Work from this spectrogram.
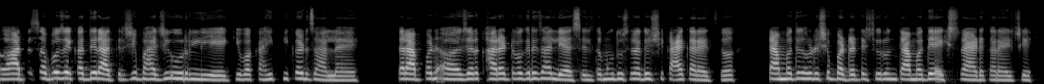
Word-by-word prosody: आता 245 +1 +2
सपोज 280 0 0
एखादी 265 0 +2
रात्रीची 235 0 +2
भाजी 245 +1 -1
उरली 245 -5 +1
आहे 205 0 0
किंवा 235 -1 -2
काही 235 0 -3
तिखट 265 0 -1
झालंय 200 -5 -3 0.4
तर 255 - +4
आपण 245 +2 +4
अ, 240 -2 0
जर 255 +1 +2
खारट 255 -1 +2
वगैरे 265 +1 -1
झाली 265 -3 +1
असेल, 210 0 -2
तर 235 - -5
मग 245 +1 0
दुसऱ्या 255 +1 -1
दिवशी 255 +1 -3
काय 225 0 +3
करायचं 210 -1 -2 0.4
त्यामध्ये 255 +1 +3
थोडेसे 260 0 0
बटाटे 240 -1 0
चिरून 245 +2 -2
त्यामध्ये 230 +1 +3
एक्स्ट्रा 220 +1 -1
अ‍ॅड 205 0 +1
करायचे. 205 0 -4
245 Hz, 190 wpm, -23 LUFS, 220-260 Hz, 0.4 s, तर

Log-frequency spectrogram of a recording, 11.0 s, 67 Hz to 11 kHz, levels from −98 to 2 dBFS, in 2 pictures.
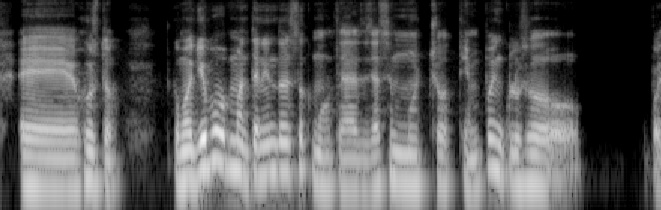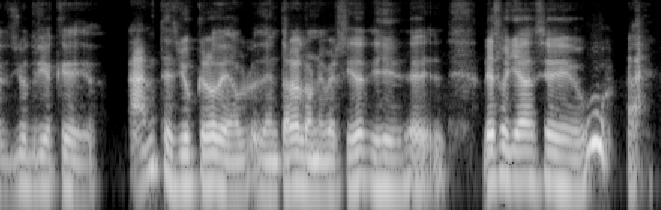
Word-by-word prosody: eh, 120 -2 +2
justo, 130 -3 -3 0.4
como 140 +1 +4
llevo 200 +7 +7
manteniendo 170 0 +1
esto 175 +2 -4
como, 130 -6 -5
o 120 - -11
sea, 115 0 -4
desde 115 +1 -6
hace 135 +2 -8
mucho 130 -1 -3
tiempo, 125 +6 -6
incluso, 130 -5 -2 0.5
pues, 110 - -9
yo 130 +2 -4
diría 120 -1 -4
que 115 -5 -3 0.3
antes, 170 -8 0
yo 130 0 +1
creo, 130 0 +4
de 120 -3 +3 0.2
de 115 - -2
entrar 115 +3 +1
a - - +5
la 120 - +2
universidad 115 +5 0
y 120 -1 0
de 115 - -3 0.5
de - - +6
eso 150 +2 +2
ya 140 -1 +4
hace, 130 -3 +1
uh, 340 -1 +5
ah, - - -6
130 Hz, 190 wpm, -21 LUFS, 120-140 Hz, 0.5 s, llevo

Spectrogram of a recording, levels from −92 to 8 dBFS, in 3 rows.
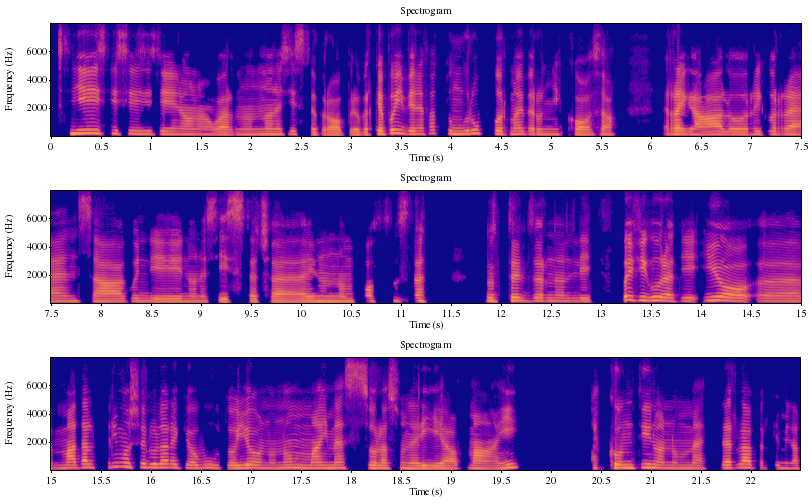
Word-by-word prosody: Sì. 245 +2 +5
Sì, 225 +1 -8
sì, 215 +2 -5
sì, 205 0 -3
sì. 195 +1 -1
No, 185 -1 -2
no, 180 -1 -5
guarda, 175 0 -1
non 180 0 -5
non 185 0 0
esiste 185 -1 -4
proprio, 170 -1 0
perché 180 +4 +5
poi 250 +4 +4
viene 205 -1 +1
fatto 240 0 -7
un 205 0 +2
gruppo, 230 0 0
ormai, 205 0 +1
per 190 -2 -2
ogni 180 0 -5
cosa. 170 0 0 0.5
Regalo, 185 -1 +4
ricorrenza, 185 -1 0
quindi 180 -1 -2
non 175 0 -6
esiste, 175 +1 -3
cioè, 175 0 0
i - - +2
non 175 0 0
posso 195 +1 -6
sta 205 +2 -1 0.6
tutto 215 +1 +1
il 220 -2 +3
giorno 210 0 -3
lì. 195 -1 -5 0.3
Poi 260 - +6
figurati, 225 -5 +2
io 230 -4 +3
uhm, 190 -1 -4
ma 205 +3 +3
dal 240 +1 +2
primo 285 +2 -3
cellulare 245 -2 0
che 210 0 -7
ho - - 0
avuto, 200 -2 -5
io 210 +2 +2
non 195 0 -6
ho 210 +1 -2
mai 200 -1 +1
messo 200 0 -2
la 185 -1 +2
suoneria, 180 -2 0
mai, 180 +3 +2 0.8
e 190 - -8
continuo 225 0 +3
a - - -1
non 195 -1 -5
metterla, 205 +5 0
perché 190 -2 -16
mi 185 - -8
dà 180 0 -6
195 Hz, 170 wpm, -24 LUFS, 180-210 Hz, 0.8 s, Poi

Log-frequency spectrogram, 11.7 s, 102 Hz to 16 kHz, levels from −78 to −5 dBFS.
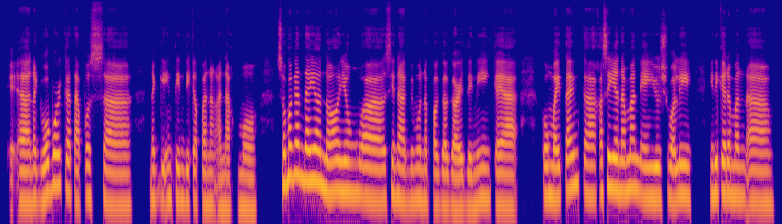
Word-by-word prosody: e 140 - -5
a 170 0 +3
nagwowork 200 +8 +1
ka 205 - -1
tapos, 175 +1 -2
ah, 160 -1 +1 0.3
nag-iintindi 175 -1 -4
ka 170 - -2
pa 165 0 -4
ng 160 - -4
anak 145 -1 -3
mo. 145 -2 -3 0.3
So, 250 +2 +2
maganda 300 -2 +4
'yon 270 -3 +4
'no, 210 0 +3
'yong, 205 -1 0
ah, 180 -2 +3
sinabi 175 -3 -2
mo 180 - -2
na 175 - -3
pagga-gardening, 155 +2 -1
kaya 155 -2 +1 0.4
kung 190 0 +1
may 180 - +5
time 230 +5 +1
ka 195 -4 0
kasi 210 +4 +2
yan 220 -2 +5
naman 220 +1 +1
eh, 190 -2 0
usually 185 0 0 0.2
hindi 200 +1 0
ka 205 -1 +3
naman 190 -2 -2
ah, 170 0 0
180 Hz, 185 wpm, -22 LUFS, 165-205 Hz, 0.4 s, may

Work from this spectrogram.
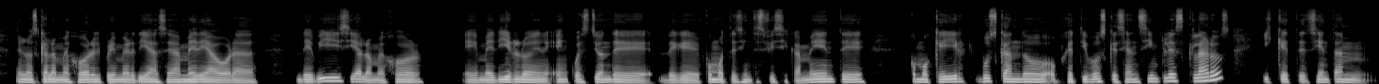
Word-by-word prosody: en 115 - -1
los 110 -2 +1
que 110 - +1
a - - +4
lo 110 - +3
mejor 110 +1 +2
el 110 - -1
primer 110 -1 +1
día 110 -1 +2
sea 105 +1 0
media 105 -1 +3
hora 100 -1 0 0.4
de 110 0 +1
bici, 155 +1 +1
a 120 - +2
lo 105 -2 0
mejor, 105 +1 -1 0.4
eh, 105 0 -2
medirlo 115 +2 +3
en 110 -2 +1
en 110 -2 -1
cuestión 110 +2 -1
de 100 -3 0
de 100 -2 -1
cómo 115 -1 +2
te 100 - -5
sientes 105 -1 -4
físicamente. 115 +4 0 0.4
Como 120 -1 0
que 120 - -2
ir 125 +1 +2
buscando 125 -3 +1
objetivos 120 +3 -1
que 110 - -3
sean 115 +2 -2
simples, 145 +5 0
claros 180 - +2 0.3
y 120 - -6
que 115 +1 -2
te 105 0 -6
sientan, 110 -3 -2
110 Hz, 180 wpm, -22 LUFS, 105-120 Hz, 0.4 s, a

